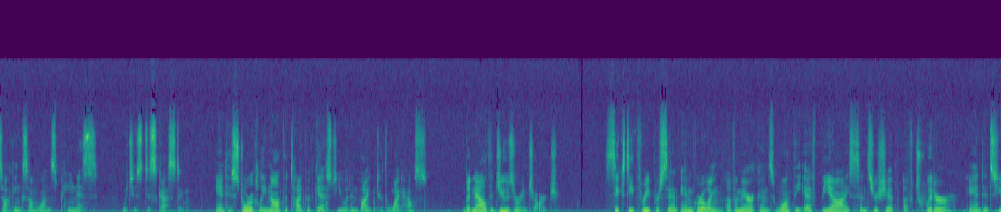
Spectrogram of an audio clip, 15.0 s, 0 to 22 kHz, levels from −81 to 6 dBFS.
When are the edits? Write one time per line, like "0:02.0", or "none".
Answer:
none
